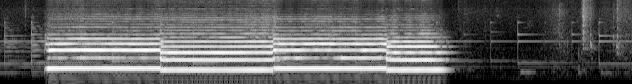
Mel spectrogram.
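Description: Concert flute playing B natural and A natural back and forth: four held notes of about a second each, B–A–B–A, joined on one unbroken airstream, then fading away.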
